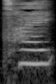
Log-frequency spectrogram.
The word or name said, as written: cai1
